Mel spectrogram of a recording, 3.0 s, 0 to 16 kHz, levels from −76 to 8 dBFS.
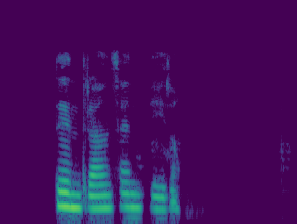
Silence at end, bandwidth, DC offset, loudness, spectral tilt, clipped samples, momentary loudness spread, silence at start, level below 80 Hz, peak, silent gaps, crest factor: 1.2 s; 7.6 kHz; under 0.1%; -22 LUFS; -8 dB/octave; under 0.1%; 14 LU; 0.55 s; -58 dBFS; -6 dBFS; none; 20 dB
